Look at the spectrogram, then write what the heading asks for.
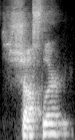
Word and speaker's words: Schussler: Is it It's Shustler. Yeah. My dad always says um it's like Hustler with an S in front of it.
